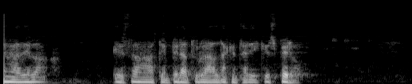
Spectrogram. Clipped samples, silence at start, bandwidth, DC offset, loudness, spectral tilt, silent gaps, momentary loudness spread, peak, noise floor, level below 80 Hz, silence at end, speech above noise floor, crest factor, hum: under 0.1%; 0.05 s; 10.5 kHz; under 0.1%; -25 LUFS; -9 dB/octave; none; 9 LU; -4 dBFS; -62 dBFS; -44 dBFS; 1.1 s; 39 dB; 20 dB; none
